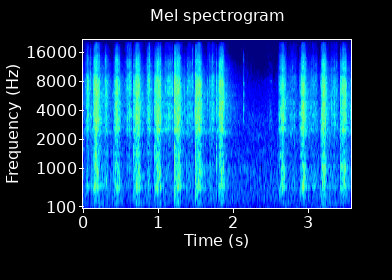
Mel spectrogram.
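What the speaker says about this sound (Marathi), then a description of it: "त्यासाठी मी ही कैरी आहे सोललेली, ती आता दाखवते किसून" A peeled raw green mango being grated, close and steady: repeated rhythmic rasping strokes with a brief pause in the middle, no voices.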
